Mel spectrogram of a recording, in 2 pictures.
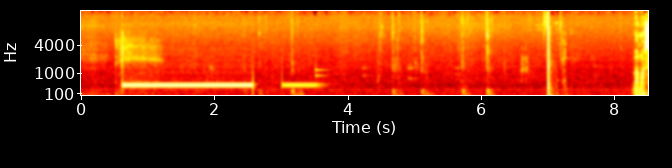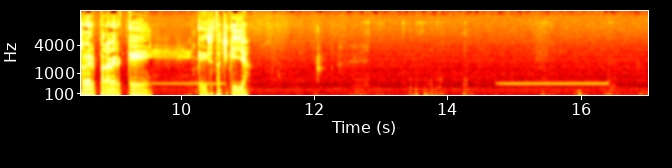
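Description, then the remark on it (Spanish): A steady dial tone sounds, then a quick run of keypad beeps as a number is dialed, followed by a ringing tone on the line, with a voice speaking briefly in between. “Bueno, eh, entre otras cosas, vamos primero a llamar a comenzar a hacer la llamadita.”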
